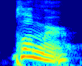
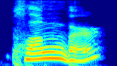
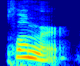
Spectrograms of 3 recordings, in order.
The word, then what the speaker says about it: plumber: Plumber. The B is silent. Not plumber. It's plumber.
